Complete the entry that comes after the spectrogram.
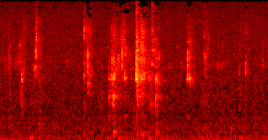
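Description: Wet mouth sounds of someone eating butter-coated crab meat: soft, scattered smacks and squelches, a few to the second, with short pauses between.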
